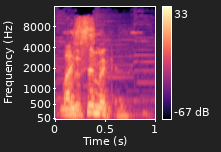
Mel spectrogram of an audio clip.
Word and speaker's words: Lysimachus: Lysimachus. The emphasis is on the second syllable.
